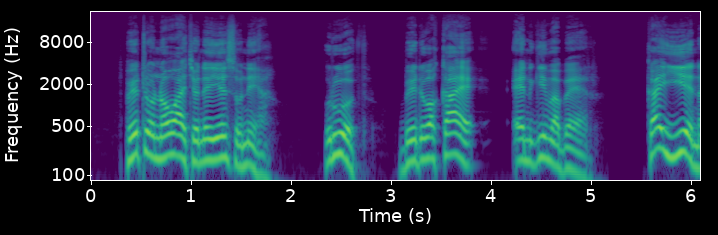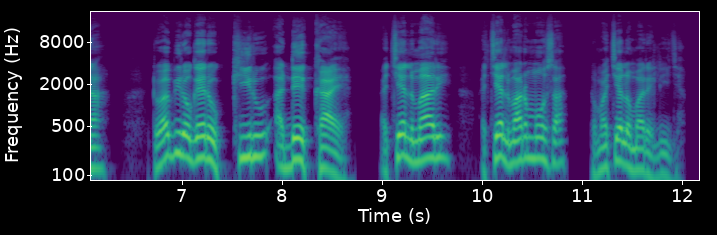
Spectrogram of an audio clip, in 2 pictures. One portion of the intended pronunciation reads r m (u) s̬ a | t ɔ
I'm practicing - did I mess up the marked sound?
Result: yes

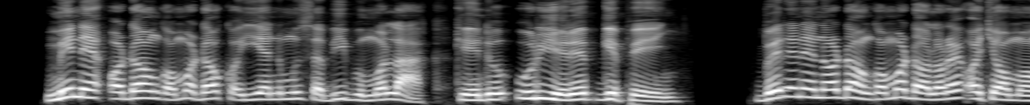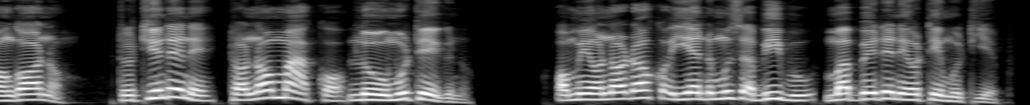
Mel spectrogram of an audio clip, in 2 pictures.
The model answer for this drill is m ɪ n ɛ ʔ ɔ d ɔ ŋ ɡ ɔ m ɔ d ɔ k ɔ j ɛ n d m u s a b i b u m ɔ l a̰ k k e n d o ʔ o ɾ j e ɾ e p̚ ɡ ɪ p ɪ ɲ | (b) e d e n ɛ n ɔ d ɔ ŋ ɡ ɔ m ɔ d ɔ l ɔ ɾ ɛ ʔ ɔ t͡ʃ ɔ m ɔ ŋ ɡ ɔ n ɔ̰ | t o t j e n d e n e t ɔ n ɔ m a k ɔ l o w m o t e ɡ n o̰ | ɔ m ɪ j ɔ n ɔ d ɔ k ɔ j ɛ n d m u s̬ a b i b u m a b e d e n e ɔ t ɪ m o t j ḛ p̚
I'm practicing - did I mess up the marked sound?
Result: no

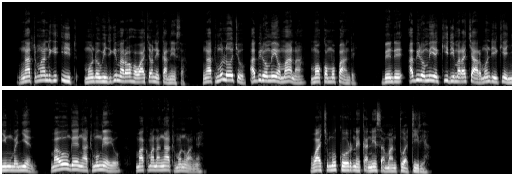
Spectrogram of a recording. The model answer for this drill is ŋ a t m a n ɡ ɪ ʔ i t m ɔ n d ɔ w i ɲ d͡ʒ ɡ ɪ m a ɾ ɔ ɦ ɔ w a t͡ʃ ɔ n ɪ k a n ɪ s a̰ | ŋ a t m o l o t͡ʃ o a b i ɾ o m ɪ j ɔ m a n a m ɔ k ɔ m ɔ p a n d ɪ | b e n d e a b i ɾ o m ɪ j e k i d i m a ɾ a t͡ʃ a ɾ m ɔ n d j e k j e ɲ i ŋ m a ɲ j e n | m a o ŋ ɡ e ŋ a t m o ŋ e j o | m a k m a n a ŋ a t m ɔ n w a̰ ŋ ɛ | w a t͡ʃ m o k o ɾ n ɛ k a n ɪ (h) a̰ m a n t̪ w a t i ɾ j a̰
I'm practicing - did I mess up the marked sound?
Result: yes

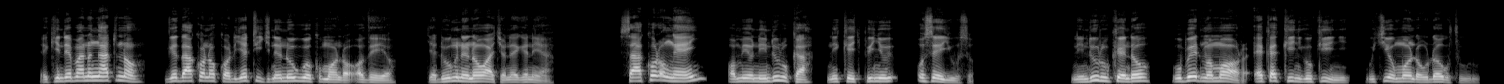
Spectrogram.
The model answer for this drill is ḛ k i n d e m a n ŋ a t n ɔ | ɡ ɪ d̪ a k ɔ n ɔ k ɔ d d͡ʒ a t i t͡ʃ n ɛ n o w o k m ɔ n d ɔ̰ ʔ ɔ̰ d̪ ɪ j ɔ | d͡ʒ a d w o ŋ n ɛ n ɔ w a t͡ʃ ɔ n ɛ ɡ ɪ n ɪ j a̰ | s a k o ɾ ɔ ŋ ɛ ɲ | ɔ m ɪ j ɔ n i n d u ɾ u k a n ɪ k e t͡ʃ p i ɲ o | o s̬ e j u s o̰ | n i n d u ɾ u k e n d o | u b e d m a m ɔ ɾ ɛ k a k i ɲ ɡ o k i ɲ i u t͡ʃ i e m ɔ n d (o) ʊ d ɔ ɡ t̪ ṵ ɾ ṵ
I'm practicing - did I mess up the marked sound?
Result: yes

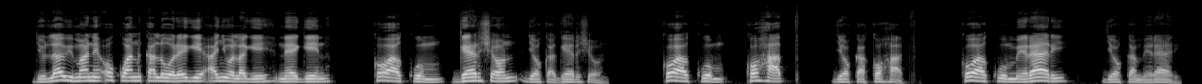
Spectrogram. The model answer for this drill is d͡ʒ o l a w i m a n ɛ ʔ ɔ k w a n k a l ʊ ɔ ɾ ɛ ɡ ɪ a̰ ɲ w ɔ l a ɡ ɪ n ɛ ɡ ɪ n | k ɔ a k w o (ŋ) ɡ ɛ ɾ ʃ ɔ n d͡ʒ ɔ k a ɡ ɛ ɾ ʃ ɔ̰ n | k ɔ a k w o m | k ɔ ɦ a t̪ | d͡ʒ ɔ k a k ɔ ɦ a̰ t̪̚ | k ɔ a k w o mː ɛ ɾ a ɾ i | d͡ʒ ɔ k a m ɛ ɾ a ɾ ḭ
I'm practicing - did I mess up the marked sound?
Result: yes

